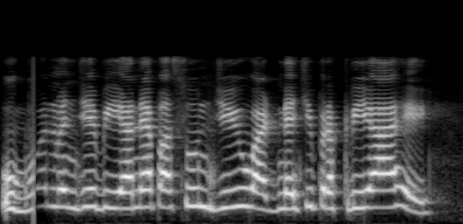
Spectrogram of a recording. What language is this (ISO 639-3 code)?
mar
